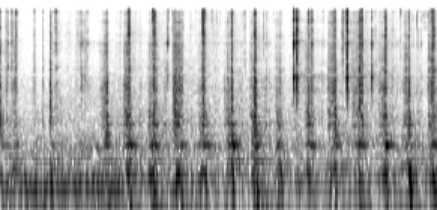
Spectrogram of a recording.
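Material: Varnish.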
